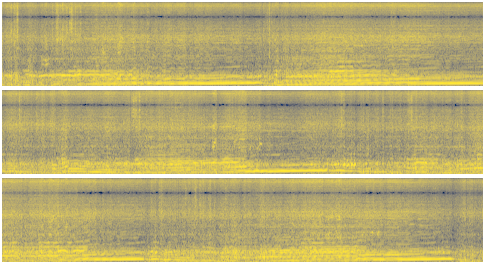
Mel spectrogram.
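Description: Toyota Starlet's four-cylinder engine driven hard on a race circuit, heard from inside the cabin: the revs climb again and again under full acceleration and drop sharply at gear changes and lifts for corners. Near the end the revs fall and settle lower as the car eases off.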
